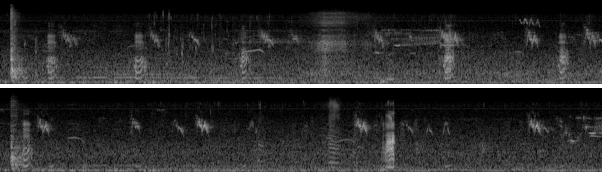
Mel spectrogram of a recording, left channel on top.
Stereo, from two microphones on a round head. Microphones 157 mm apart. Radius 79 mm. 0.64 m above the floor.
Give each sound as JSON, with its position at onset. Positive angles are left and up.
{"t": 0.1, "sound": "a thud", "side_deg": 45, "distance_m": 1.5}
